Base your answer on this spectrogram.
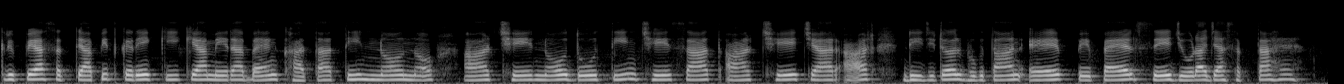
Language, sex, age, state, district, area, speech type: Hindi, female, 18-30, Uttar Pradesh, Chandauli, urban, read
